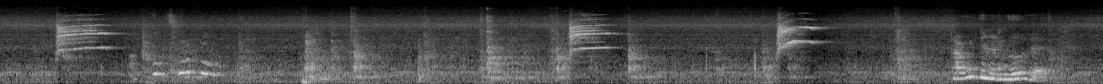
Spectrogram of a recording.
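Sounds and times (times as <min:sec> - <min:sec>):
bird chirp: 0:00.6 - 0:01.3, 0:05.7 - 0:06.3, 0:07.8 - 0:08.4.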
